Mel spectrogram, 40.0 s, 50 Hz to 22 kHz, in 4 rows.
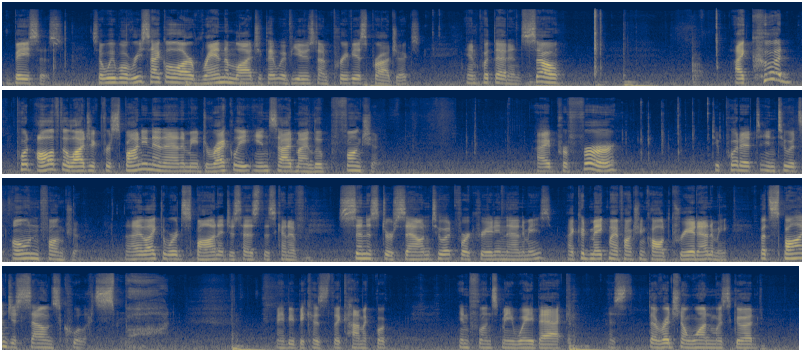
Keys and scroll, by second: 16.2 typing, 18.1-19.3 typing.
